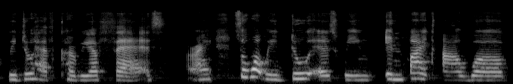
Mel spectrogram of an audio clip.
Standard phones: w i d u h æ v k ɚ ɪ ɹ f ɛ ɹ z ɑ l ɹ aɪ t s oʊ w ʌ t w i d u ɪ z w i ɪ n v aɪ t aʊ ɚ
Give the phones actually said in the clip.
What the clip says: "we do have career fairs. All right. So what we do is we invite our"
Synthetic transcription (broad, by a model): w i d u h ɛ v k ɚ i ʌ f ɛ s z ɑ ɹ aɪ t s oʊ w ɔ t w i d u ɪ s w i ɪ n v aɪ t aʊ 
